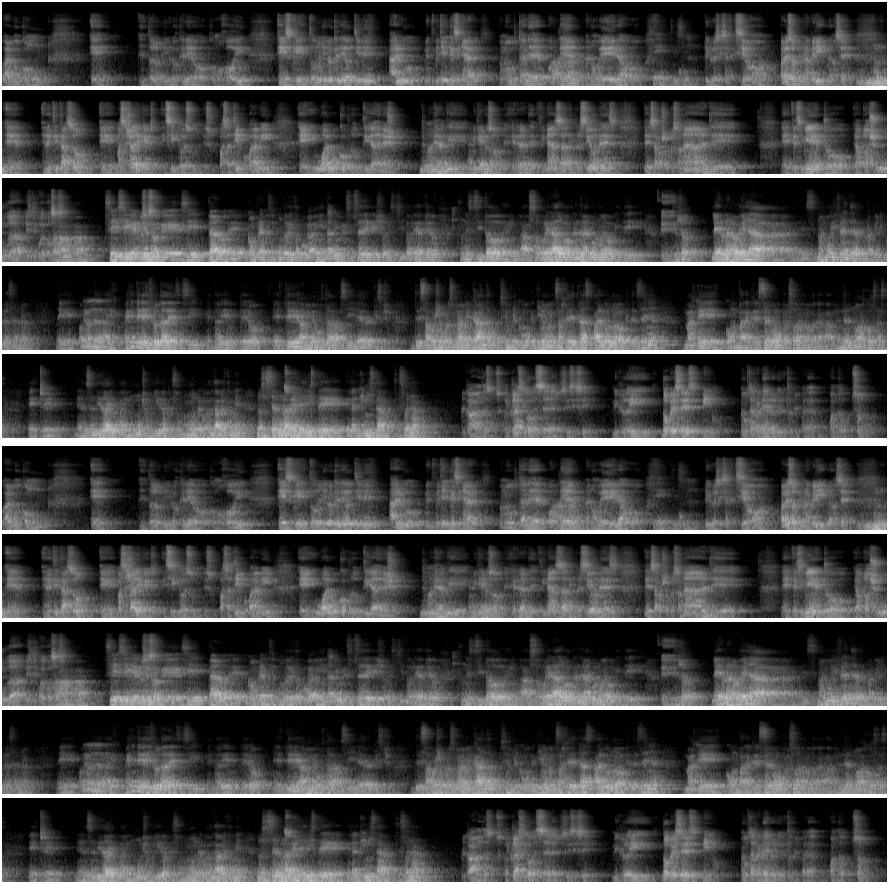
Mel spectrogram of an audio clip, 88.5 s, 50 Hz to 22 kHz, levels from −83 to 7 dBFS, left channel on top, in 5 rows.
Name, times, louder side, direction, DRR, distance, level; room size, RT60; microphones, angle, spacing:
voice 1, 0.0-2.1 2.7-7.5 7.7-13.1 13.5-15.3 15.6-17.5 17.8-18.1 18.5-19.3 19.6-25.6 26.1-32.4 32.8-36.6 38.2-38.6 48.6-48.9 54.7-55.3 67.0-67.1 71.6-71.8 76.4-76.5 80.0-82.5 83.0-83.7 84.0-85.1 85.6-87.0 87.3-88.1, equal, 45° left, -5 dB, 0.9 m, -30 dB
voice 2, 11.0-11.4 13.0-13.7 17.1-17.8 26.0-26.7 27.0-27.5 36.4-37.1 37.5-48.4 48.8-49.2 49.6-53.6 54.2-58.2 58.5-60.9 61.3-66.4 66.7-70.7 71.3-71.9 72.2-79.2, left 2 dB, 90° left, -3 dB, 0.6 m, -24 dB
3.9 x 2.2 x 2.8 m, 1.3 s
head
